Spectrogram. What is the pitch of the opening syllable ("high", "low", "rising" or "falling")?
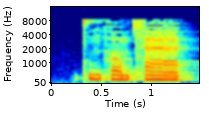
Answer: low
